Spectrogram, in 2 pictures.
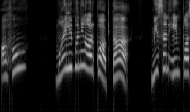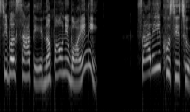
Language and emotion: Nepali, happy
